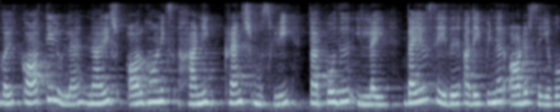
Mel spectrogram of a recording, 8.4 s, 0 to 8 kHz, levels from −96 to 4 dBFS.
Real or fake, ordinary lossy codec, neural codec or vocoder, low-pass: real; AAC, 32 kbps; none; 7.2 kHz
